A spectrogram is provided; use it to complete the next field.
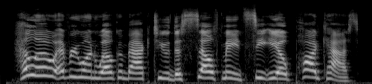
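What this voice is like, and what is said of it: Yelling, loud energetic delivery. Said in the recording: “I don't know why I'm yelling”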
